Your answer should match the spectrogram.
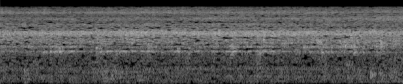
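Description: Chopped garlic and shallots frying in a little oil in a wok, giving a steady sizzle.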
